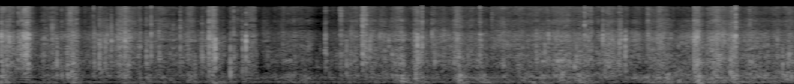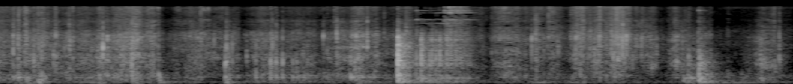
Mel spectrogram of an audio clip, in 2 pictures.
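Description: Brown kraft-paper wrapping crinkling and rustling as a combination padlock is unwrapped by hand, with light metallic clinks of the lock against the wooden tabletop.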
